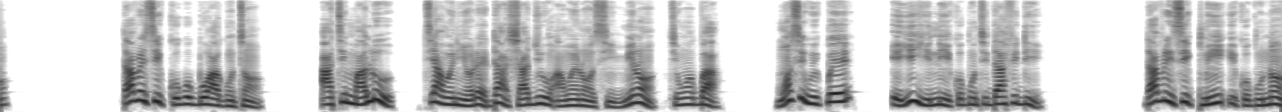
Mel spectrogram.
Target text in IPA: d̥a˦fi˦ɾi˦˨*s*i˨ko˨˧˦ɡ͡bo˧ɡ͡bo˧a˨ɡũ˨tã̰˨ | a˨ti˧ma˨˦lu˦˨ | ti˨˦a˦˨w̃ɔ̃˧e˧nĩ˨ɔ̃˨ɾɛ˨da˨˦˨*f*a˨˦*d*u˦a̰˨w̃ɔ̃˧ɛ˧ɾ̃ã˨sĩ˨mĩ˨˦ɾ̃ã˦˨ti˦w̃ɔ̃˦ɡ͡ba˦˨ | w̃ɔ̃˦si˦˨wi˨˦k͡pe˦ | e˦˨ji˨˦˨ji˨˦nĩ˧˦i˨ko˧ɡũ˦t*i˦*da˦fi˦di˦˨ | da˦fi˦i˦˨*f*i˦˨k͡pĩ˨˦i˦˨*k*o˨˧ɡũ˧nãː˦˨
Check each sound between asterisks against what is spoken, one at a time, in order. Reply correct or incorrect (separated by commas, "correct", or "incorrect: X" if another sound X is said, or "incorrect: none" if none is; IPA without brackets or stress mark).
correct, incorrect: ʃ, incorrect: d͡ʒ, correct, incorrect: s, correct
